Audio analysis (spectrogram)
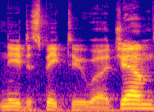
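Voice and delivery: ordinary talk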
